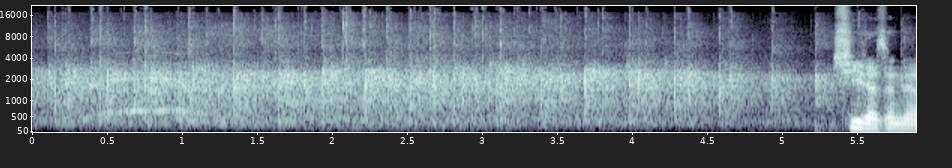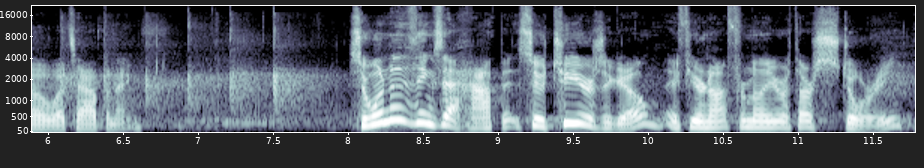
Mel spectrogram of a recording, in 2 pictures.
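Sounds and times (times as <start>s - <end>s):
audience applause: 0.0s - 7.7s
speech: 5.4s - 6.8s, 8.0s - 11.7s.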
